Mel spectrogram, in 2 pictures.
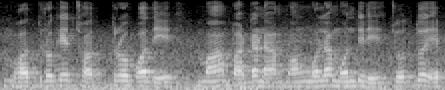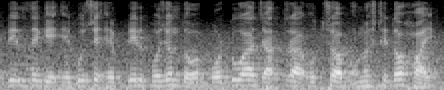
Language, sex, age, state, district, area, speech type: Bengali, male, 18-30, West Bengal, Paschim Medinipur, rural, read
